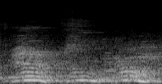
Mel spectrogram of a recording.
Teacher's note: Jadi makhraj ain a a itu bukan di hidung, bukan masuk di hidung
